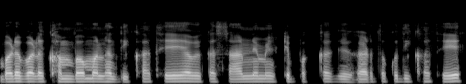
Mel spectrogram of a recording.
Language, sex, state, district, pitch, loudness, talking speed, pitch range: Chhattisgarhi, male, Chhattisgarh, Sarguja, 135 Hz, -19 LUFS, 230 wpm, 130-135 Hz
